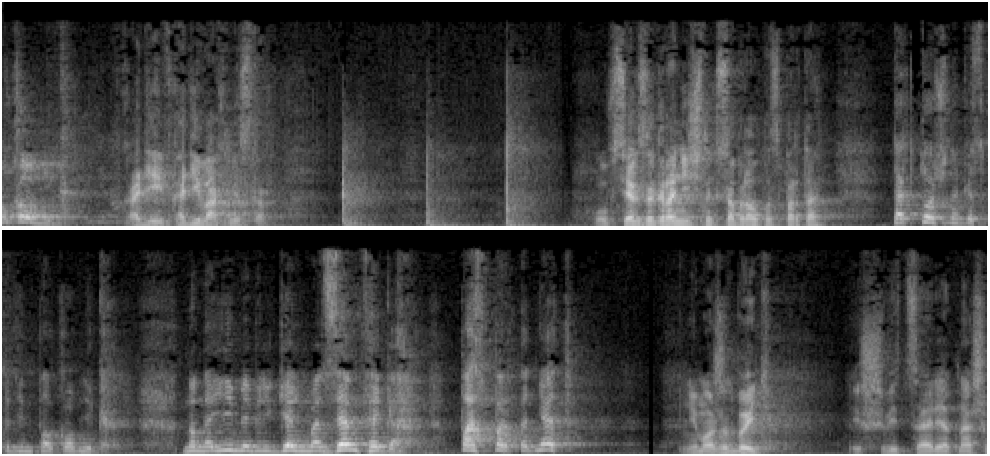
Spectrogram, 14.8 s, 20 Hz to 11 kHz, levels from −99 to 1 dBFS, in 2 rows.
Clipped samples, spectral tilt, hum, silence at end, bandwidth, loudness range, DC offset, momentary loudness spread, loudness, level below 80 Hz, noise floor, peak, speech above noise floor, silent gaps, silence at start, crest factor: under 0.1%; -4.5 dB/octave; none; 0 s; 10.5 kHz; 7 LU; under 0.1%; 20 LU; -26 LUFS; -64 dBFS; -55 dBFS; -6 dBFS; 28 dB; none; 0 s; 22 dB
